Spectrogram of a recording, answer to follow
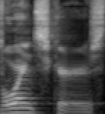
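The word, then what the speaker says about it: vornskrs: Vornskers. They I would not have pronounced that.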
